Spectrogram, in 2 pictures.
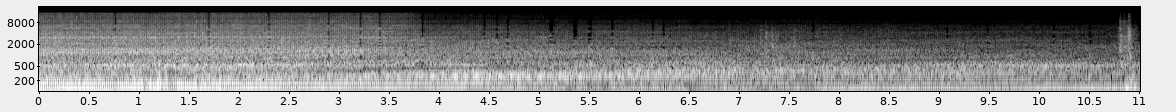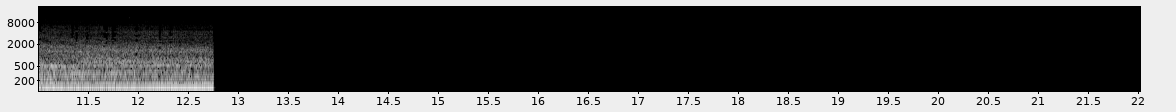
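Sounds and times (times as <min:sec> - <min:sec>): diesel engine idling: 0:00.0 - 0:12.8
higher-pitched engine noise: 0:00.0 - 0:12.8.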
